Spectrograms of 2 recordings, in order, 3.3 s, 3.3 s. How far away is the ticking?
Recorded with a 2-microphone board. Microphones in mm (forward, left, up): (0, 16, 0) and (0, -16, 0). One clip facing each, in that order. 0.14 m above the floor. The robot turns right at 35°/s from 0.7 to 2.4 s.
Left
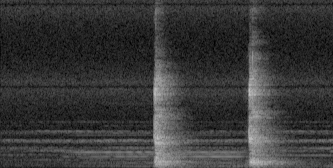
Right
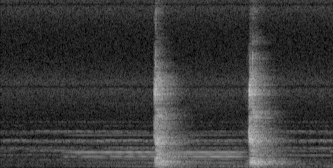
About 0.7 m.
